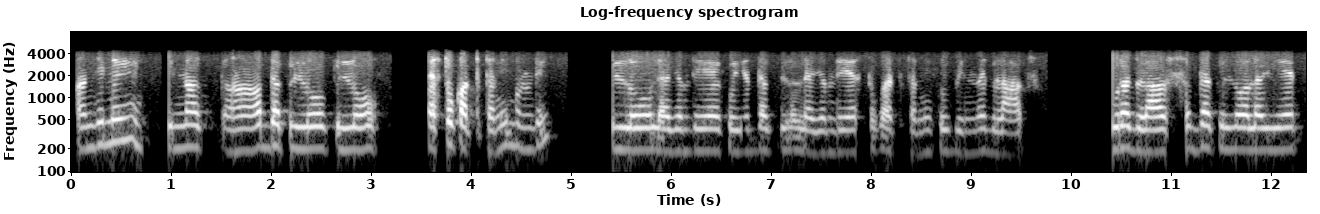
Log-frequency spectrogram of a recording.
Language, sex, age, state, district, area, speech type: Punjabi, female, 60+, Punjab, Fazilka, rural, conversation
